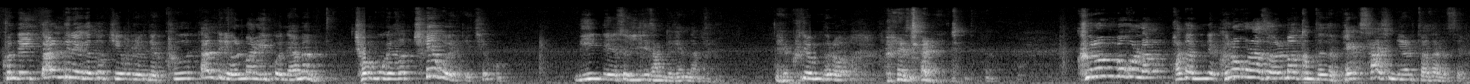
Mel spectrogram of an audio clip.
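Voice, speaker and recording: A man's voice: very high-pitched, animated, fairly quick, darkish tone. A male pastor preaches in a church sanctuary, telling the story with animation and voicing the people in it. He is heard from a distance, and his voice rings through a large, very echoey hall. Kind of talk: sermon.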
